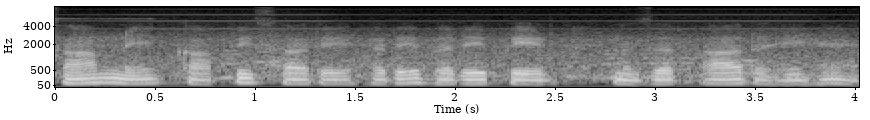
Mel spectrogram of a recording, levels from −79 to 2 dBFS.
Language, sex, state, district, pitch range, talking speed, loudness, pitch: Hindi, male, Chandigarh, Chandigarh, 95-105 Hz, 150 wpm, -17 LUFS, 100 Hz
